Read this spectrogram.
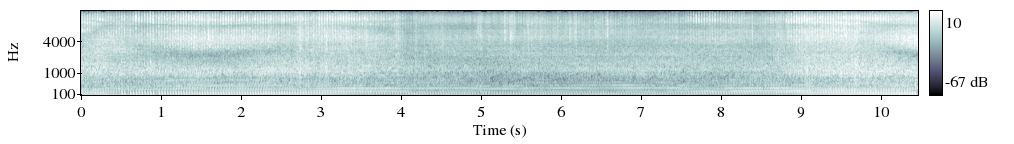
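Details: Old junkyard-find Bob-cat push mower with an aluminium deck, primed and started outdoors: a smooth, steady single-cylinder drone with only slight swells in speed, running clean and holding its revs. Normal running.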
